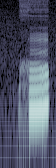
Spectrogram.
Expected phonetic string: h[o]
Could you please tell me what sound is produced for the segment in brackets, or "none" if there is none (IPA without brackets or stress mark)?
õ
